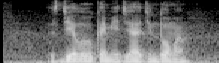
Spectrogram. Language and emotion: Russian, neutral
